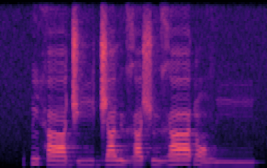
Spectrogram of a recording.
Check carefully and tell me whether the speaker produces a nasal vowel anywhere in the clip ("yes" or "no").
yes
